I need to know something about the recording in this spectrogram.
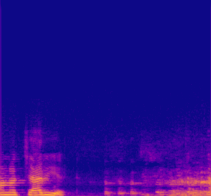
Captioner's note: laughter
